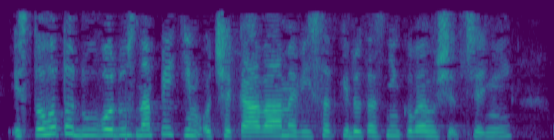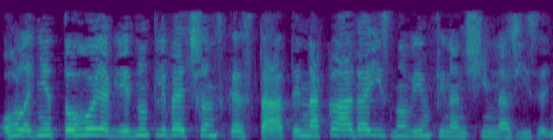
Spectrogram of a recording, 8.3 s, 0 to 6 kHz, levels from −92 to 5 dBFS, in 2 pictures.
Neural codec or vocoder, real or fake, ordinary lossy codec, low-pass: none; real; MP3, 32 kbps; 5.4 kHz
